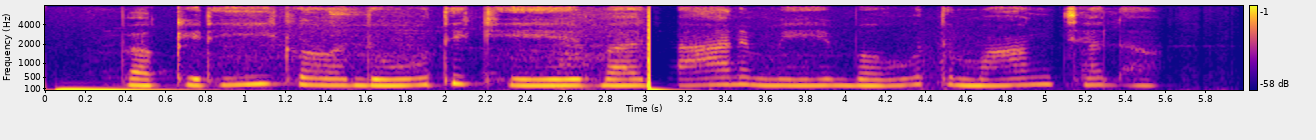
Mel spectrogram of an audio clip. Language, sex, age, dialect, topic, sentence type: Maithili, female, 36-40, Southern/Standard, agriculture, statement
